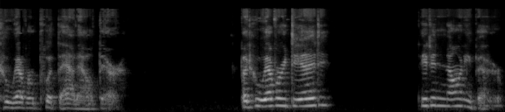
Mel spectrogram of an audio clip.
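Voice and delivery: ordinary talk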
